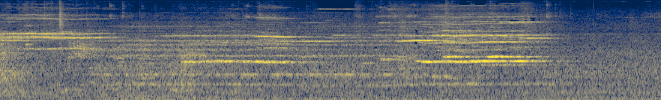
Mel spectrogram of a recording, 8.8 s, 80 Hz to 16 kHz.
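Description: R62A subway car rumbling along the rails, heard from inside the car. High steel-wheel squeal rides over the rumble, several shrill tones at once, loudest about six seconds in.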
